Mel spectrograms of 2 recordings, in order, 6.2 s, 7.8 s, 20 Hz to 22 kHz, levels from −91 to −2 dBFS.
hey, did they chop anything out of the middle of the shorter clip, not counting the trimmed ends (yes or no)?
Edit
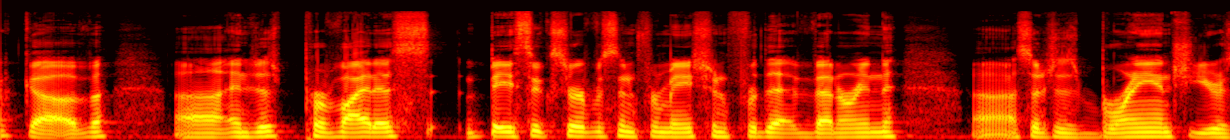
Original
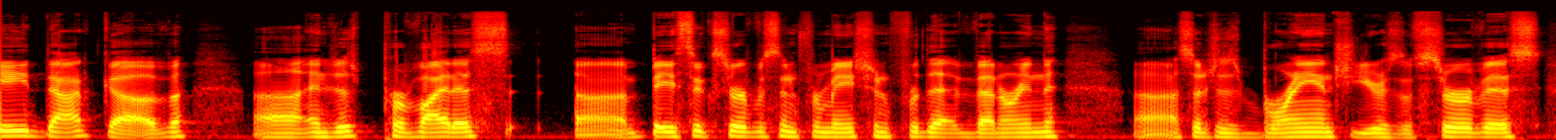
yes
